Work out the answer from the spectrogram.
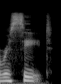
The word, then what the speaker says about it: receipt: in Gnome or sign the silent p in Psychology or receipt here are some tips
